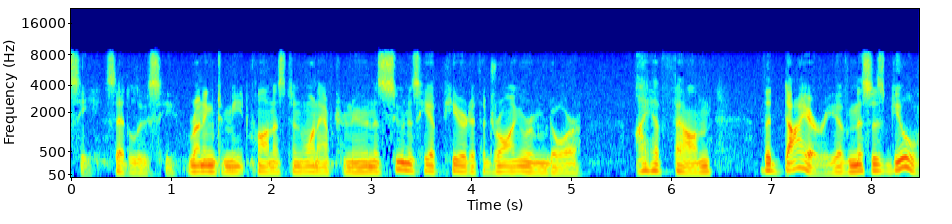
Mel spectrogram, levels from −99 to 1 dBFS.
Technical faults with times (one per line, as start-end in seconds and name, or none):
none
